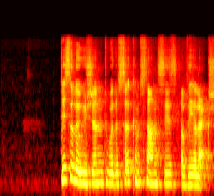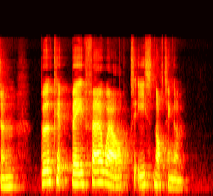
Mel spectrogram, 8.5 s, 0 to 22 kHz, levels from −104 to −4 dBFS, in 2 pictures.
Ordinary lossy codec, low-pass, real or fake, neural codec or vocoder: none; 10.8 kHz; fake; vocoder, 24 kHz, 100 mel bands, Vocos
